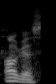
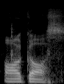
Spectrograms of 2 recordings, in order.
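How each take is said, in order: First: The last syllable has a reduced 'uh' vowel. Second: The last syllable has a full 'o' vowel. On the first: The speaker calls it right. "It's so much easier. It flows off the tongue" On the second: The speaker calls it wrong. "If you say it the way it's spelled, it, uh, it sounds really aggressive"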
